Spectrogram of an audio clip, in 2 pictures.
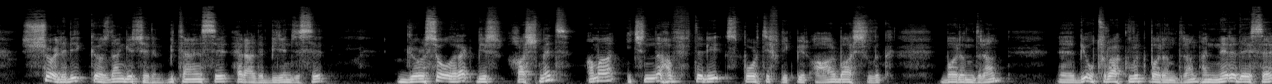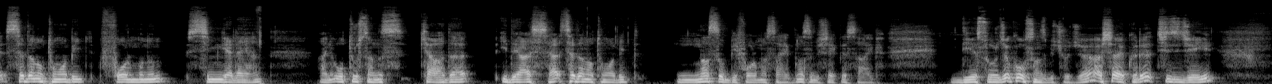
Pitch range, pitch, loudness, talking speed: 105-130 Hz, 115 Hz, -19 LUFS, 125 wpm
